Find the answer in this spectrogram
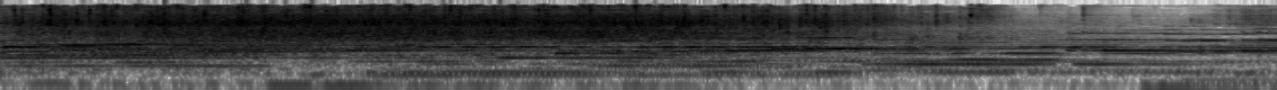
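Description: Free-skate program music over arena loudspeakers, with a burst of audience applause that starts at once and dies away about four and a half seconds in.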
